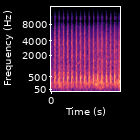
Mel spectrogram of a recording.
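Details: Car lift area during 1999 Subaru Legacy Outback EJ25 engine job: fast, sharp metallic clicking around eleven per second keeps repeating; an actuator is chattering, still doing it, needs fixing.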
